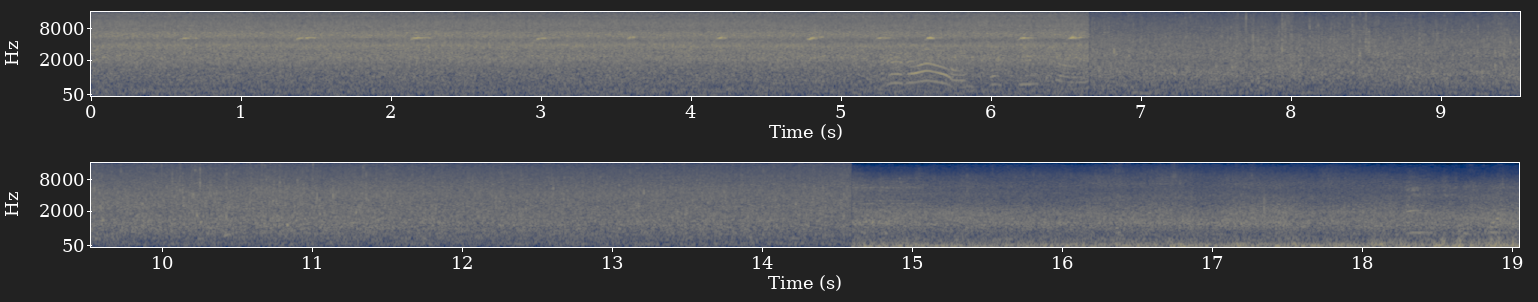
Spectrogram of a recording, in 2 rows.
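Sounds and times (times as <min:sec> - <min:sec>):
rushing falling water: 0:00.0 - 0:14.7
low rumble: 0:14.6 - 0:19.0.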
